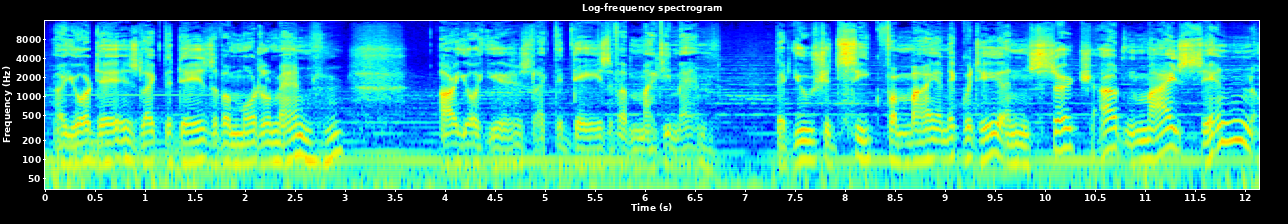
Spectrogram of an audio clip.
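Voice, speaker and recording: A despairing bible sufferer, slow low voice, swings from hushed to wailing at god, music behind. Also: male voice, heavily acted. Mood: anguished outcry. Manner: theatrical, swinging from hushed to crying out. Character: anguished, despairing man pleading bitterly with God. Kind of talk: dramatised scripture reading.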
